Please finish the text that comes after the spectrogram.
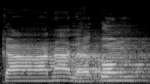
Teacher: کاف علی زبر کا 1 الف کے برابر اسے کھینچ کر پڑھا جائے گا۔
